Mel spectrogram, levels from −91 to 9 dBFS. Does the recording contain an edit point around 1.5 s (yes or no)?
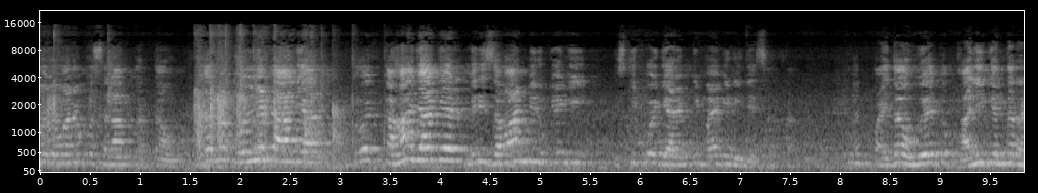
yes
